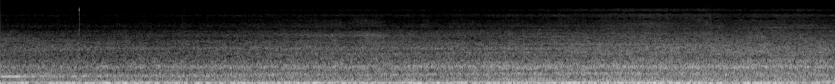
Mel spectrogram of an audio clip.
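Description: Electric commuter train pulling out of the station and gathering speed past the platform: a steady low rumble of the cars rolling by, with a motor whine rising in pitch in the first second.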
